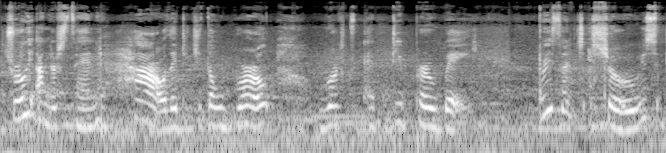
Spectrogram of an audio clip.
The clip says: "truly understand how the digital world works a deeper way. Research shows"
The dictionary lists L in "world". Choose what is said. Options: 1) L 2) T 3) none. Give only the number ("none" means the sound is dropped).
1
